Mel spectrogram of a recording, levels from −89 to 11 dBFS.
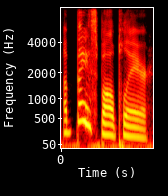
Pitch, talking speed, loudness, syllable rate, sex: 230 Hz, 175 wpm, -15 LUFS, 3.2 syllables/s, female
